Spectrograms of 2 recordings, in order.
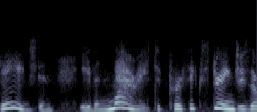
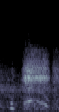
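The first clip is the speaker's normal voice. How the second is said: high giggle; 5 dB quieter than usual. Acted. Spinster flattered by stranger.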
